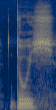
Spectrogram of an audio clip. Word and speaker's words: durch: Durch, cuando la escuchan como la dicen los alemanes, rápido, dicen durch, suena así, ¿no?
